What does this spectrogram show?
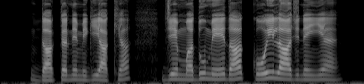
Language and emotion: Dogri, sad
